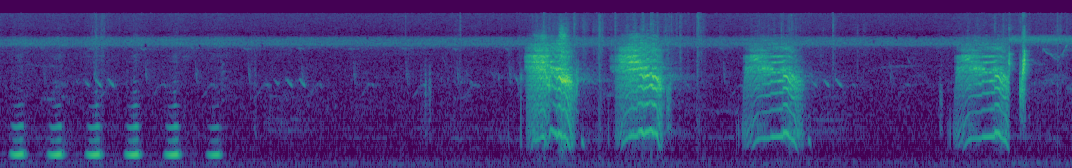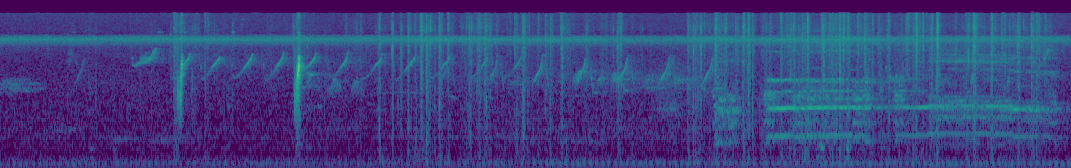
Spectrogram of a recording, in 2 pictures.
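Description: Coucal hooting, a run of deep, evenly spaced hoots at about three a second that stops under two seconds in. Then comes the loudest sound, four loud harsh bird calls between about four and seven and a half seconds in, followed by faint chirps.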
